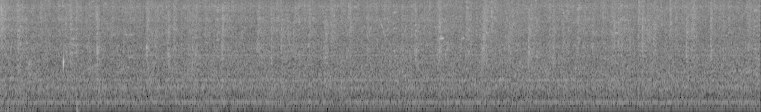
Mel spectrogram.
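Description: Train ride in a farming video game, a steady low rumbling engine drone with faint rhythmic clatter, constant and unchanging throughout.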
